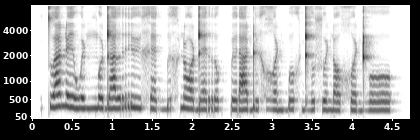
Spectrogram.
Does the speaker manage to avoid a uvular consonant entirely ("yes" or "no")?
no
